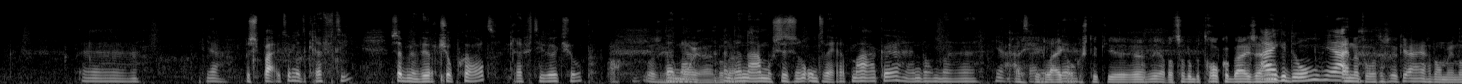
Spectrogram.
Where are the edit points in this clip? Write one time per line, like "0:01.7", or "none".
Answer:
none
